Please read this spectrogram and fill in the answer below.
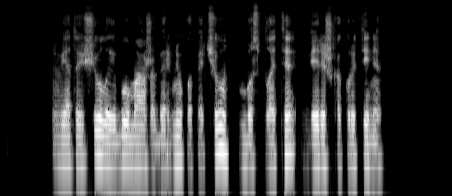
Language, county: Lithuanian, Panevėžys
